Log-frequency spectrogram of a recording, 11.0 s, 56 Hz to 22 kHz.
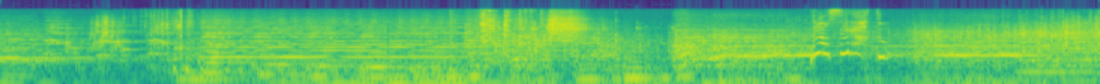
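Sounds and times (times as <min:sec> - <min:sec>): dramatic music: 0:00.0 - 0:11.0.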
